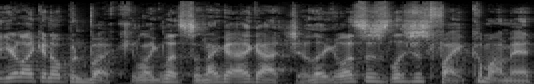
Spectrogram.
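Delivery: ordinary delivery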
